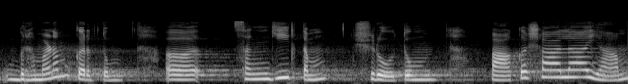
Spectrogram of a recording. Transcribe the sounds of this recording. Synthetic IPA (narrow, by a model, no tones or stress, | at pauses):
bɾɐmɐɳɐmkɐɾt̪um | sɐŋɡiːt̪ɐm | ʃɾoːt̪um | paːkɐʃaːlaːjaːm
